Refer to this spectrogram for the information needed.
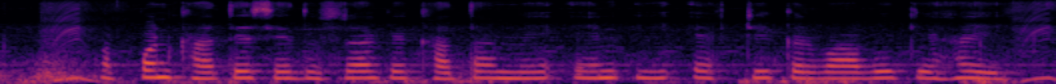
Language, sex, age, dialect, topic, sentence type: Magahi, female, 31-35, Western, banking, question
